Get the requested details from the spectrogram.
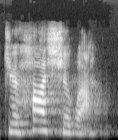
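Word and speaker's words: Jehoshua (יְהוֹשֻׁעַ): He said, the name of the child shall be, and it's actually pronounced like this, Jehoshua in the Hebrew.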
